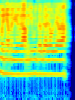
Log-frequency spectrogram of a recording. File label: licking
